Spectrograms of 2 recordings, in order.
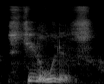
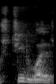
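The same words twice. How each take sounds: First: "Steel Wheels" said very slowly and much softer, trying for English; careful English. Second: "Steel Wells" at his usual pace, with a short e; second guess. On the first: Vlogger apologising for his English, slow and unsure on the title. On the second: Vlogger unsure of the title, trying another reading. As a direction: offer "Steel Wells" as a quick second try. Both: Shown as a demonstration. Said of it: "Désolé pour mon anglais".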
